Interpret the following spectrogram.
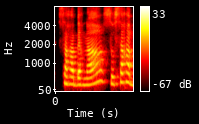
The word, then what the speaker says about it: Bernhardt: Alors, the last one is Sarah Bernhardt. So I know in English you say Bernhard, but in French we say Bernard because we don't pronounce the H. Sarah Bernard. So Sarah Bernard, it's really the lesson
